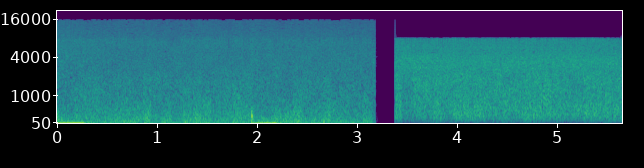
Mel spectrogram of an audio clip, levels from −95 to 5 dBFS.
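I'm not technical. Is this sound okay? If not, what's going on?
No. At about 3.19 s there's a brief gap of about 0.2 s, and from then to the end the speech sounds duller and flatter, as if it lost its crisp top edge, with a faint new background noise underneath. The loudness stays about the same. Nothing above roughly 7.9 kHz comes through after that point. This is likely an input switched to a poorer device: the recording jumped mid-way to a different, lower-quality microphone.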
